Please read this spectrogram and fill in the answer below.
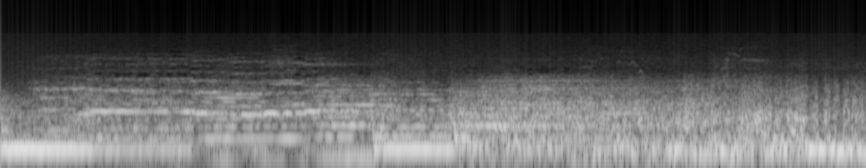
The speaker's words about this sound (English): That rain's making me sleepy. I hope it stops that morning so we can start our search.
